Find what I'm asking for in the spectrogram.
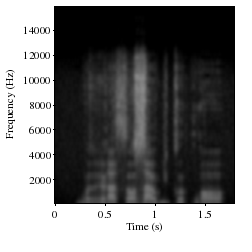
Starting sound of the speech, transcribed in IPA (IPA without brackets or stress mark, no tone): b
